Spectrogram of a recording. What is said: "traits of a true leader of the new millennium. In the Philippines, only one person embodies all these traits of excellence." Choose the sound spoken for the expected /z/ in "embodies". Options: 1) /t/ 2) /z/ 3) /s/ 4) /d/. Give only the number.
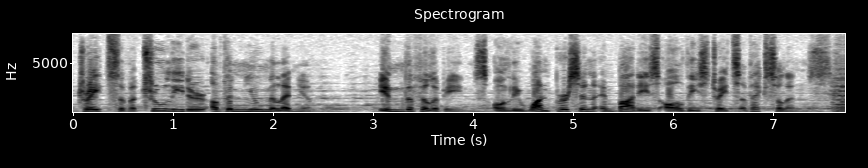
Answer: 2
